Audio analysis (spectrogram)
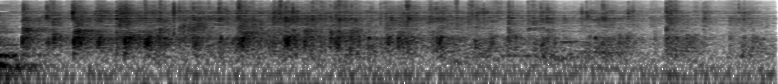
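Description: Audience applause at a book event for an Odia actor's biography, a steady wash of clapping from a crowd, fairly faint and fading slightly across the few seconds.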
